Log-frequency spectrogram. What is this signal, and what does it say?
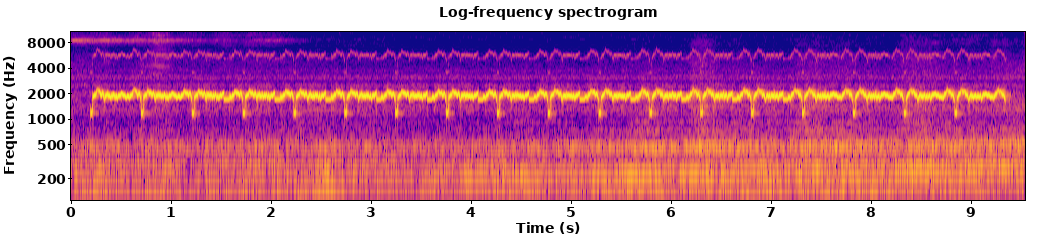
SSTV (slow-scan television), PD 120, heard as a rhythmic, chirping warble, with the noise inside a subway train.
